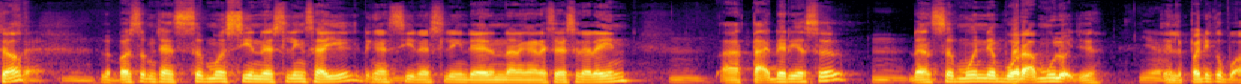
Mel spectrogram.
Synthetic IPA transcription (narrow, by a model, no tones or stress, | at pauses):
ɛlfləpast̪umat͡ʃamsəmuasinəslɪŋsajədəŋansinəslɪŋdanadŋanɾasaslalaɪn | ʔət̪aʔdəɾiasəldansəmũanəboɾaʔmulʊʔd͡ʒə | daləpasnikuboʔa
